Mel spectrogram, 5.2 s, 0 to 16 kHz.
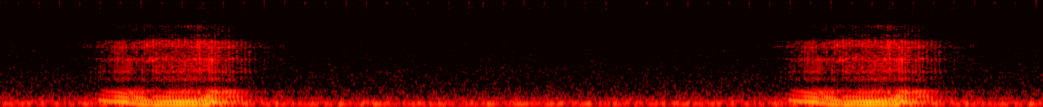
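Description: Two deep, rumbling inspiratory snores about 3.5 seconds apart, with quiet breathing between them; ordinary snoring during sleep.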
